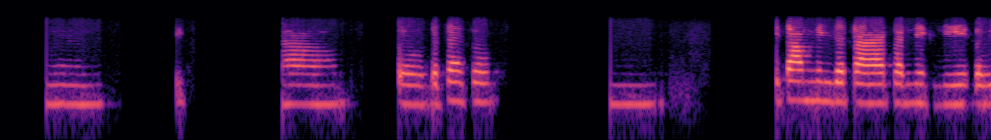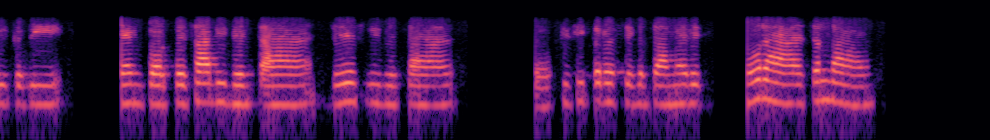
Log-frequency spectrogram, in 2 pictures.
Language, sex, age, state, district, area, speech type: Hindi, female, 60+, Bihar, Madhepura, rural, conversation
